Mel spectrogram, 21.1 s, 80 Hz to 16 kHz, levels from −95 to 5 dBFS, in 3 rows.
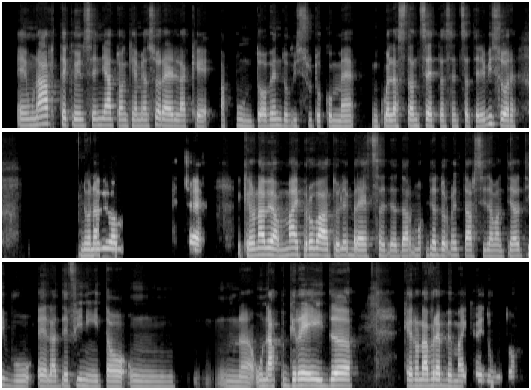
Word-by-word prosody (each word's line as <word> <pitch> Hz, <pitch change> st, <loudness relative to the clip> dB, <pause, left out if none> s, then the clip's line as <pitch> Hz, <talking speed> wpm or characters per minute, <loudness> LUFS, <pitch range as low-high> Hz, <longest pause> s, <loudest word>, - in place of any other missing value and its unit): È -, -, -5 dB
un'arte 200 Hz, +3 st, +1 dB
che 180 Hz, -1 st, -5 dB
ho -, -, +1 dB
insegnato 180 Hz, 0 st, -2 dB
anche 165 Hz, 0 st, -6 dB
a -, -, -3 dB
mia 165 Hz, 0 st, -5 dB
sorella 165 Hz, -3 st, 0 dB
che, -, -, -7 dB
appunto, 160 Hz, -2 st, -6 dB
avendo 170 Hz, 0 st, -3 dB
vissuto 160 Hz, 0 st, -11 dB
con 155 Hz, 0 st, -5 dB
me 150 Hz, 0 st, -4 dB, 0.2 s
in 155 Hz, -1 st, -12 dB
quella 160 Hz, +1 st, 0 dB
stanzetta 165 Hz, 0 st, -2 dB
senza 155 Hz, 0 st, -8 dB
televisore 165 Hz, -1 st, -2 dB, 1.2 s
non 170 Hz, 0 st, 0 dB
avevam 180 Hz, 0 st, +3 dB, 0.7 s
e -, -, -23 dB
cer -, -, +4 dB, 0.4 s
e -, -, -17 dB
che 170 Hz, -, 0 dB
non 175 Hz, -, +3 dB
avevam 190 Hz, -3 st, +7 dB
mai 190 Hz, +2 st, +3 dB
provato 175 Hz, -4 st, +5 dB
l'ebrezza 165 Hz, -2 st, -1 dB
di 160 Hz, -, -10 dB
addarmo 160 Hz, +2 st, -2 dB
di 185 Hz, 0 st, -5 dB
addormentarsi 170 Hz, -1 st, -2 dB
davanti 160 Hz, 0 st, -5 dB
alla 165 Hz, 0 st, 0 dB
TV 155 Hz, -5 st, -9 dB
e 155 Hz, -, -1 dB
l'ha 150 Hz, 0 st, -1 dB
definito 150 Hz, -2 st, -2 dB
un 145 Hz, -1 st, -9 dB, 0.6 s
un 145 Hz, -2 st, -6 dB
un 165 Hz, 0 st, -2 dB
upgrade 170 Hz, 0 st, +5 dB, 0.7 s
che 165 Hz, -, +1 dB
non 165 Hz, 0 st, -1 dB
avrebbe 165 Hz, -1 st, +4 dB
mai 155 Hz, 0 st, -2 dB
creduto. 145 Hz, -2 st, -8 dB
165 Hz, 140 wpm, -23 LUFS, 155-175 Hz, 1.2 s, avevam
